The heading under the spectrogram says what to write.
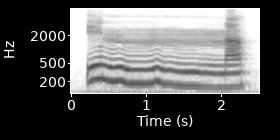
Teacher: গুণা হবে কারণ নুনের উপরে তাসদিদ এসেছে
